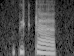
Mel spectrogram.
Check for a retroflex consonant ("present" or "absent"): present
